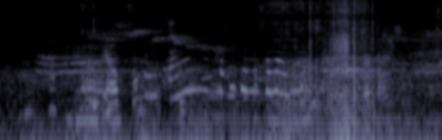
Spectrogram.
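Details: Baby monkey being fed, giving a run of thin, tonal squeals that rise and fall in quick succession, with human voices talking over them and a brief rustling burst near the end.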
